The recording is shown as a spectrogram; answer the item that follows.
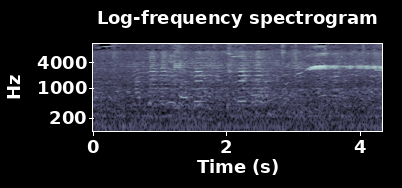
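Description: Busy street ambience: crowd chatter over a steady traffic rumble, with a high steady tone starting about three seconds in.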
